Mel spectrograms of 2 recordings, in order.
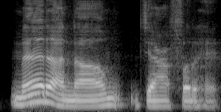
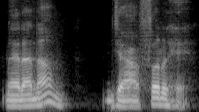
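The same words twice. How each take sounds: First: Very slow, careful dictation; slow model reading. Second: Said in the usual way. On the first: Shown as a demonstration. Teacher to students, very slow model sentence. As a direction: say it slowly so students follow. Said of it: "teacher models Urdu sentence". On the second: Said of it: "repeats in two chunks".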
